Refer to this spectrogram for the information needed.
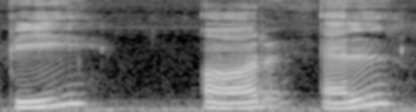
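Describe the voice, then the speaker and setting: धीमे बोलने वाला शॉर्टहैंड शिक्षक पुरुष. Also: male voice, fairly high pitch, big pitch swings, warm tone, slightly rough, muffled recording. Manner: slow, stretches words to show the sounds. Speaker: shorthand teacher. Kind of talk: step-by-step lesson.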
